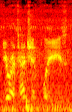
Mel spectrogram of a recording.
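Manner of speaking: ordinary delivery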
